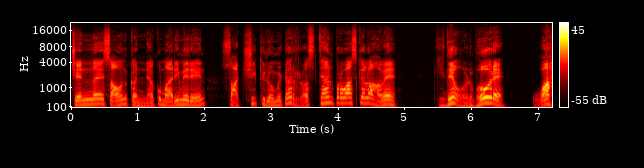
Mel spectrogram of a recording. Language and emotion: Goan Konkani, happy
